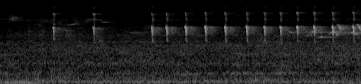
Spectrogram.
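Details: Free-flying male double-collared seedeater excited by a nearby female: a few spaced chips, then a fast even series of about fifteen sharp, high ticking notes, roughly six per second, over faint steady background noise.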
